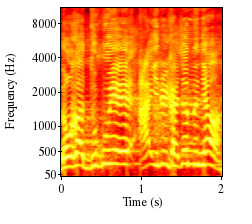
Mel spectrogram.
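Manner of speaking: high, loud shouting in women's voices.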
